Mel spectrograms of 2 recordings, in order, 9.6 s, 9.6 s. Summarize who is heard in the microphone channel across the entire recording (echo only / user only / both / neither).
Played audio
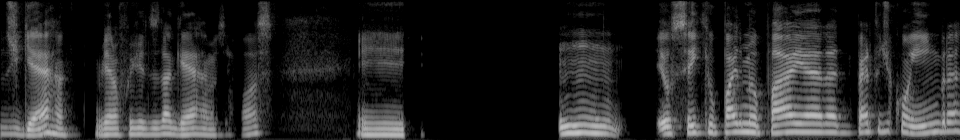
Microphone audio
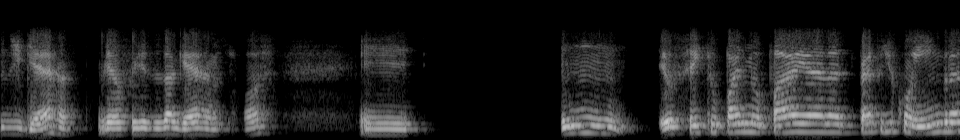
echo only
